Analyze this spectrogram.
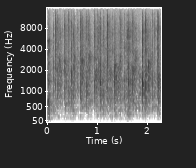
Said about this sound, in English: Clap for the Lord Jesus.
